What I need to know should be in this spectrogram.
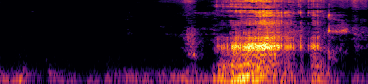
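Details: Grandmother asleep: after quiet breathing, one long, rough, fluttering snore on a breath in; snoring.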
